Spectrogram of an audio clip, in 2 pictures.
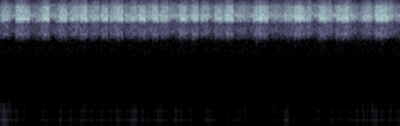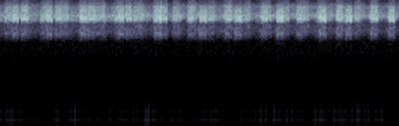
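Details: Cicada chorus in midsummer among the pines of Greece: an intense, high, hissing buzz pulsing steadily about two to three times a second without pause.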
